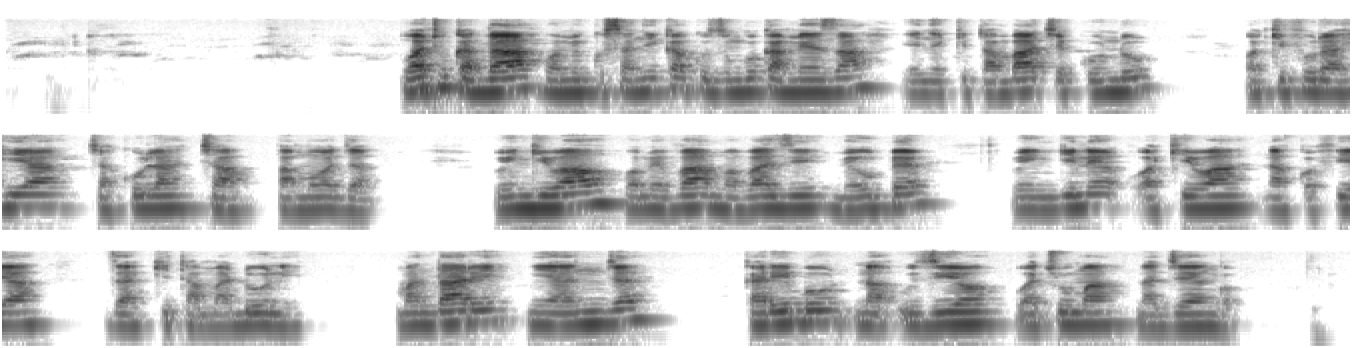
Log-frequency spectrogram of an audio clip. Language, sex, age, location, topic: Swahili, male, 18-24, Mombasa, government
